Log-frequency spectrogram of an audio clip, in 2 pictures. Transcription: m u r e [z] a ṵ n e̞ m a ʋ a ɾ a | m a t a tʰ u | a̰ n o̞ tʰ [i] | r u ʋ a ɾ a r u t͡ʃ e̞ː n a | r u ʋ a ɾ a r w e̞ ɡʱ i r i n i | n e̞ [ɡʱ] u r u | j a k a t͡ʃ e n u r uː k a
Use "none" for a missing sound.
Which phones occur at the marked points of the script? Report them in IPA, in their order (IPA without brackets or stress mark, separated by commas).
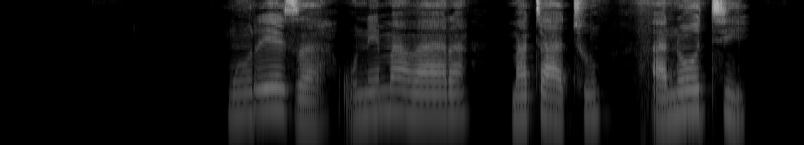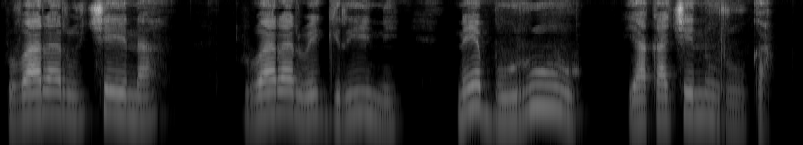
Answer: z, i, bʱ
